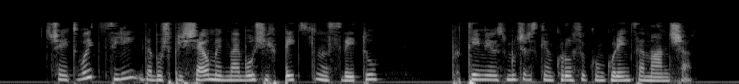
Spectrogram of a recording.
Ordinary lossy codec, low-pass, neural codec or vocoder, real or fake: MP3, 32 kbps; 7.2 kHz; codec, 16 kHz, 4 kbps, X-Codec, HuBERT features, trained on general audio; fake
